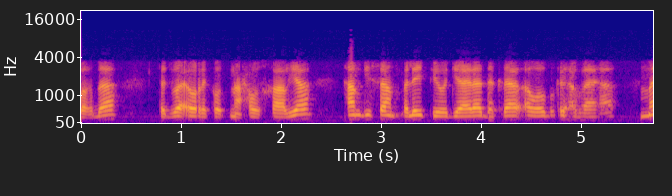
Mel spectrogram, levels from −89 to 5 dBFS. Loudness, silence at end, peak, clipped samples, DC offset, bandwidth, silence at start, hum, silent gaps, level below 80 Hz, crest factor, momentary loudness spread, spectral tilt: -19 LUFS; 0 s; 0 dBFS; under 0.1%; under 0.1%; 6.2 kHz; 0 s; none; none; -70 dBFS; 20 dB; 9 LU; -5 dB/octave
